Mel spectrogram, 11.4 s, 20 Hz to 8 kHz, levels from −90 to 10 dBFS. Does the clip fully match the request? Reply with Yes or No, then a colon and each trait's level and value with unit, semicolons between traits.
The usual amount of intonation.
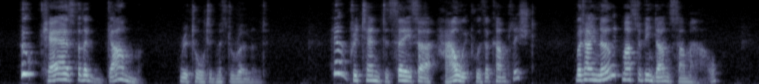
No: wide, 7.8 semitones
